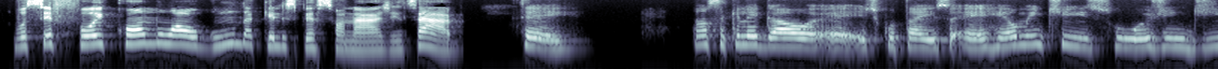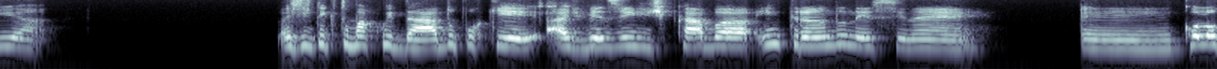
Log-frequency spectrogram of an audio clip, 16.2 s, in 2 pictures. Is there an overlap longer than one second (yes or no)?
no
